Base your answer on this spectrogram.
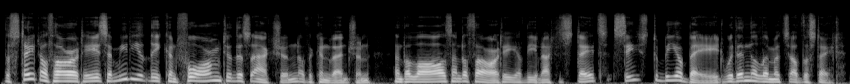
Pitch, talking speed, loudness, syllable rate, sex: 130 Hz, 210 wpm, -18 LUFS, 6.8 syllables/s, male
